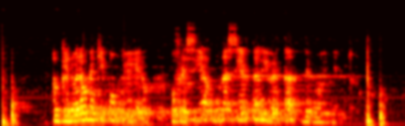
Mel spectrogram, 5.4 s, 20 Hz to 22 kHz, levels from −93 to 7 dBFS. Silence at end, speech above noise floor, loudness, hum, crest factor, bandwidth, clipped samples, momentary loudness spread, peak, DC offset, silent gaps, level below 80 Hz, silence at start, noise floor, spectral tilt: 0.25 s; 21 dB; -22 LUFS; none; 20 dB; 9.2 kHz; under 0.1%; 13 LU; -2 dBFS; under 0.1%; none; -48 dBFS; 0 s; -43 dBFS; -6.5 dB/octave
